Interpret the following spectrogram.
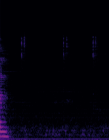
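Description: Faint computer mouse button clicks, about three of them, spaced roughly half a second to a second apart, each click filling another segment of the drawing with CorelDraw's Smart Fill tool.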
